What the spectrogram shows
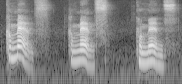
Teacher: Commence stress is on the second syllable.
